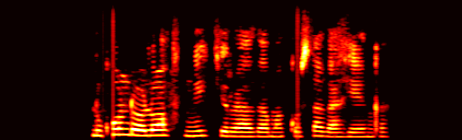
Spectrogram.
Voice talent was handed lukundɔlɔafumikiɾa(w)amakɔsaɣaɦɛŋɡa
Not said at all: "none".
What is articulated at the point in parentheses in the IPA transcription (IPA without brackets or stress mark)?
ɣ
